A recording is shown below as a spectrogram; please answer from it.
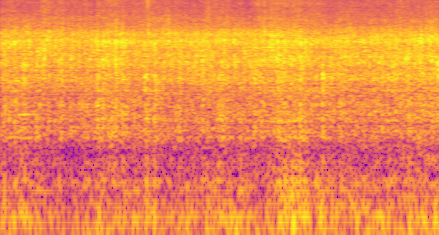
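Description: Chicken fries in a pan for pollo alla cacciatora, giving a steady, dense sizzle that stays even and close from start to finish with no voices.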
